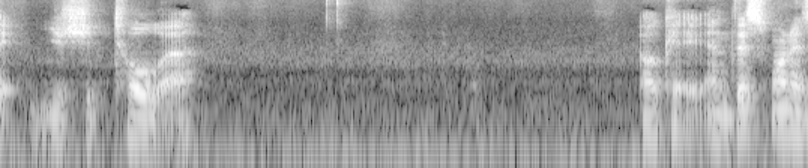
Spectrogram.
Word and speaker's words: Y'shtola: Y'shtola.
